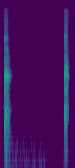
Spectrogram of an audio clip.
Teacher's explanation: In Russian, it's a little bit more aspiration and intense, but it's pretty much very similar.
